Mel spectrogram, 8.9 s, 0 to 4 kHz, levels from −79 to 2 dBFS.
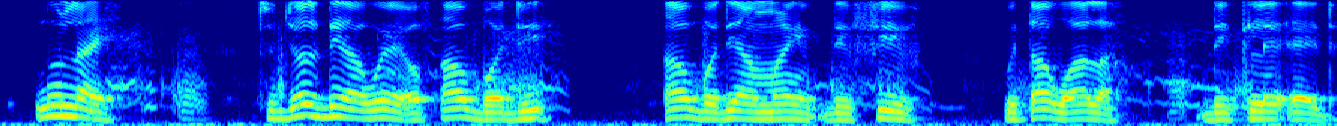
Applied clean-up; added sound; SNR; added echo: none; Dog; 18 dB; none.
